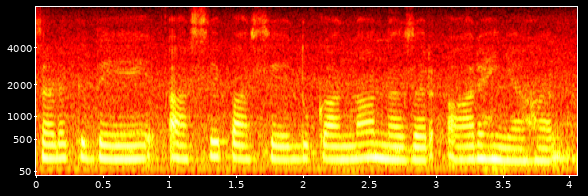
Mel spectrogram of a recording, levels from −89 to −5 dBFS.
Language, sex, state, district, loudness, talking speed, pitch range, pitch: Punjabi, female, Punjab, Kapurthala, -15 LUFS, 130 wpm, 190-210 Hz, 200 Hz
